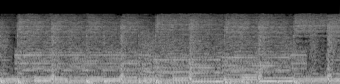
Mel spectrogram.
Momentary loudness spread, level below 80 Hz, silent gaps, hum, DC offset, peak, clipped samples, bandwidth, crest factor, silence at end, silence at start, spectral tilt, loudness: 1 LU; -30 dBFS; none; none; 2%; -2 dBFS; under 0.1%; 11.5 kHz; 16 dB; 0 s; 0 s; -4 dB/octave; -18 LUFS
